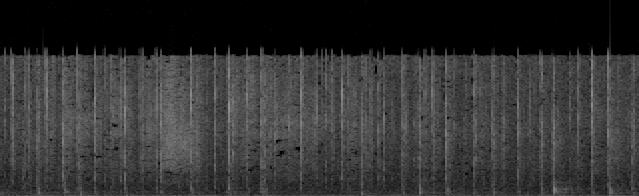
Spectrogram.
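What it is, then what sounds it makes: Plastic yogurt tub tapped with nails. Long nails tap rapidly on the sides of a medium plastic yogurt tub with a lid, standing on a table. The taps are quiet, dry and clicky with almost no ring, each a short bright tick over a steady low rumble.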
